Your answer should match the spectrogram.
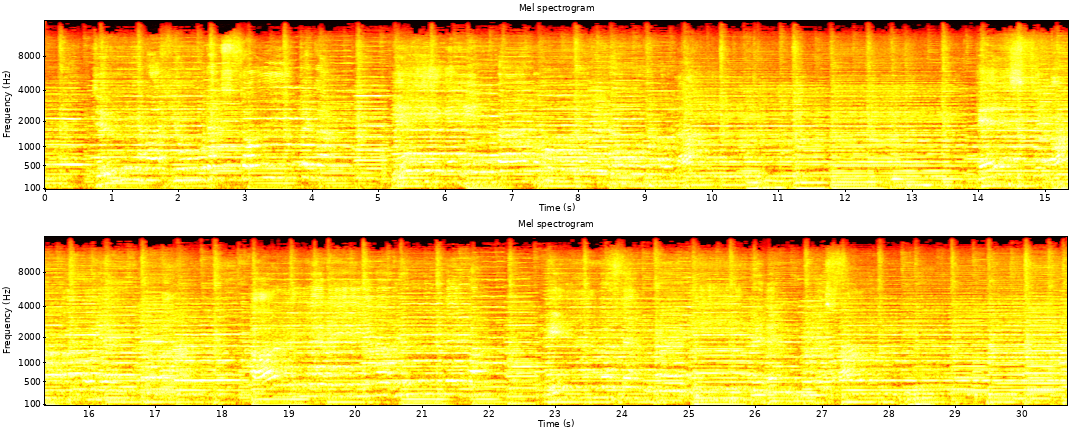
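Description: Accordion orchestra playing a song tune: several piano accordions together with a fiddle, electric guitar and bass guitar, at a steady level without breaks.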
